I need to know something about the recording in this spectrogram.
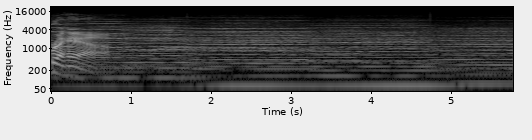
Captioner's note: audience members cheering; soft dramatic orchestral music continues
